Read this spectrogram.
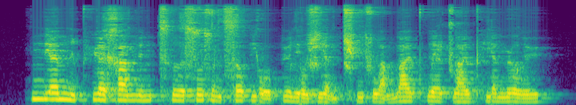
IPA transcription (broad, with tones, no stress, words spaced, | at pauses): n̪jɛ˥n̪i˧˥ pʰɥɛ˥˩xä˥n̪y˧˥n t͡sʰɹ̩˥su˥swə˨n sɤ˥pjo̰˨˩ʊ̯ py˥˩ljo˩ʊ̯ɕjɛ̰˨˩nt͡ɕʰy˦n ʂwä̰˨˩mwa˥ɪ̯ pʰwe˥˩ɪ̯ʈ͡ʂwa˧˥ɪ̯ pʰjɛ˥nɻɤ˥˩ly˧˥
